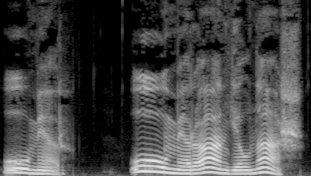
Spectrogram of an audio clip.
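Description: Reader putting on a sweet old nanny, slow and cooing, crossing herself, dry close sound. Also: mid-range voice, animated, creaky, a little mellow, no echo. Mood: grieving. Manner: slow, soothing, folksy endearments. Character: tender old peasant nanny, pious and fussing. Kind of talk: audiobook character reading.

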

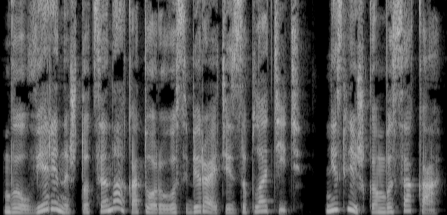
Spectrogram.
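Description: A woman reading an audiobook, voicing a calm, dry-humored older caretaker. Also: mid-range voice, brisk. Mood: pointed. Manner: unflappable, dry.

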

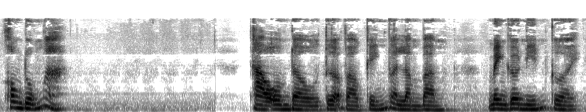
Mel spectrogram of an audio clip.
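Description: A woman narrating an audio story in a steady, matter-of-fact way. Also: low voice, brisk.

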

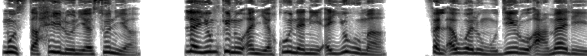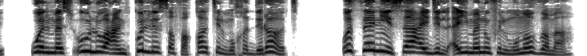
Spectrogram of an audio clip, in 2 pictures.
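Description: A woman voicing a proud, quick-tempered male drug-ring boss who speaks with sharp indignation. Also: fairly high pitch, lively intonation, dry recording, clean studio sound, natural voice. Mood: indignant.

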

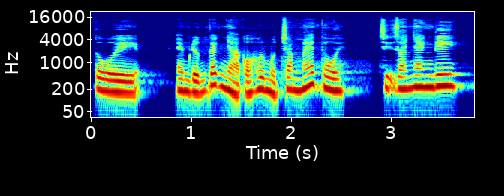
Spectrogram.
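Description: A woman voicing a scheming young woman who urges and bosses others in a hurried, coaxing way. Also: lowish voice, warm tone, slightly rough. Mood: urging. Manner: urgent, coaxing, bossy.

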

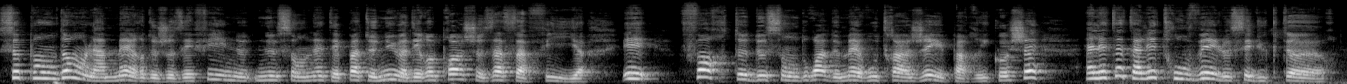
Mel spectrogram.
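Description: A woman reads a literary short story aloud as narrator. She speaks slowly and deliberately, with measured, expressive storytelling. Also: mid-range voice.

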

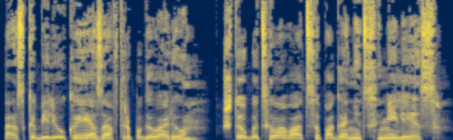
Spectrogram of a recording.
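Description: A woman's voice: on the low side, fairly quick, a little mellow, dry recording, studio quality, close to an everyday voice. A woman putting on a blunt grumbling grandma. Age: older. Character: bossy gossiping old grandmother, sharp-tongued.

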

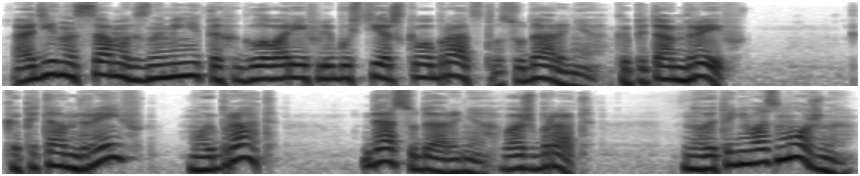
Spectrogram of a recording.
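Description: A man's voice: high voice, animated, moderate pace, darkish tone, dry recording, studio quality. A man reading an audiobook, voicing a bitter sea captain who pleads his case earnestly and insistently. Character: bitter middle-aged male sea captain.

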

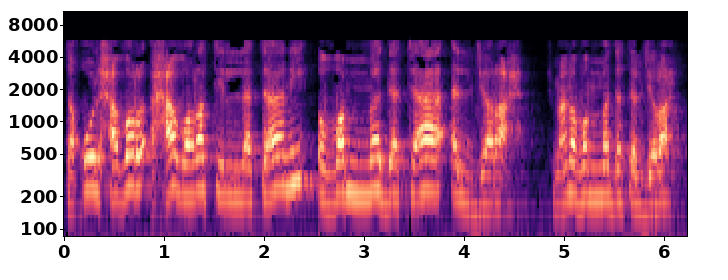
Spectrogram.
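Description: High gravelly sheikh teaching grammar, reads then explains, quizzes students, muffled lo-fi recording. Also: male voice, normal speed. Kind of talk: classical grammar lesson. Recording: dull lo-fi lecture recording.

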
